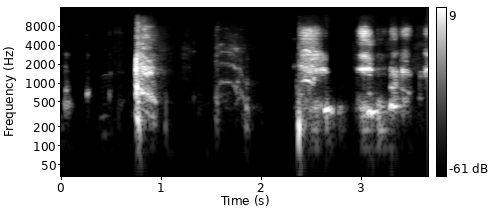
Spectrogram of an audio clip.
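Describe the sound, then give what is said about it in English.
A short, sharp cough, followed after a pause by a few rougher throaty bursts like coughing or throat clearing. “Was this a little cough?”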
